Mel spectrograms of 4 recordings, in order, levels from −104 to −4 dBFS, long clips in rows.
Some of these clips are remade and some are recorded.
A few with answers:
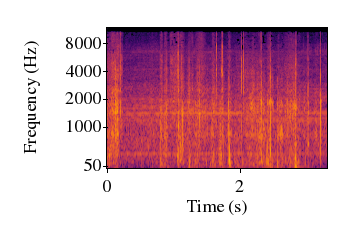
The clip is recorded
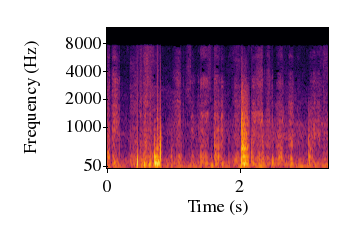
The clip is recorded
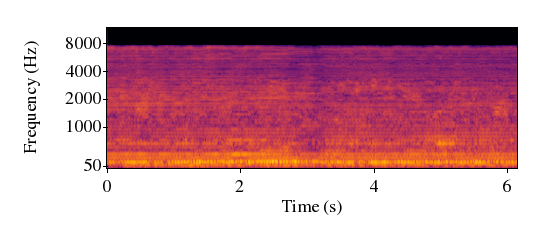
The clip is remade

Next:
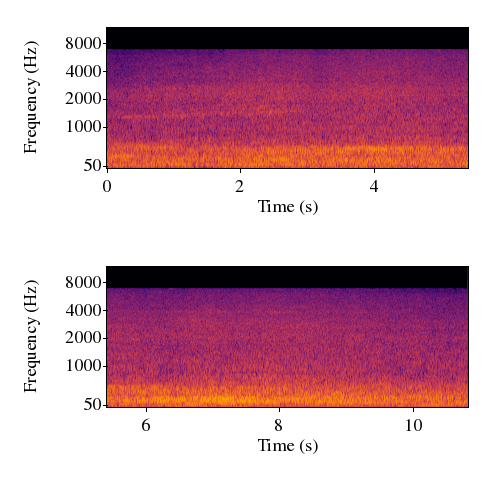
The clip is recorded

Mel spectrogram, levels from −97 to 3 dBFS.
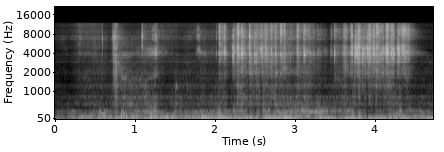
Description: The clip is remade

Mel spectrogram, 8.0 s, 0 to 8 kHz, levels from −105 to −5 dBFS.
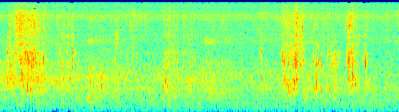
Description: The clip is remade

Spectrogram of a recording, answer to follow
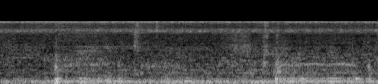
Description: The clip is remade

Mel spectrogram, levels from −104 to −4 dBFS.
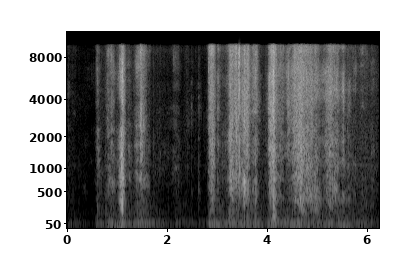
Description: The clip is recorded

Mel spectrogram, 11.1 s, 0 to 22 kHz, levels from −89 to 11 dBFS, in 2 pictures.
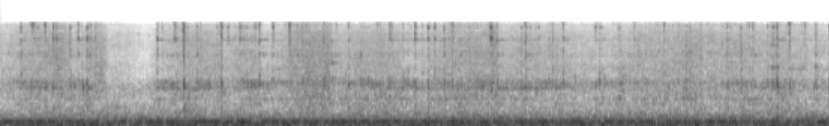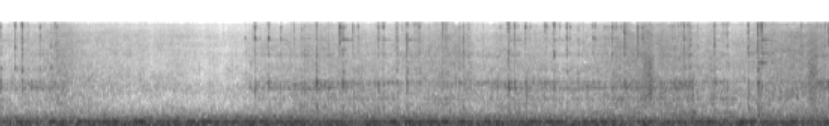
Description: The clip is recorded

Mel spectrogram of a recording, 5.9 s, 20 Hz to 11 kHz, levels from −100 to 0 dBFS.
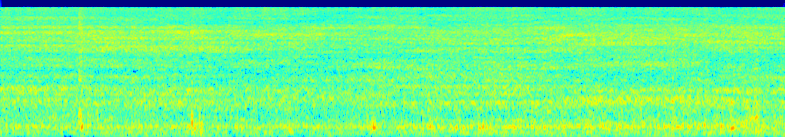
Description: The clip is remade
